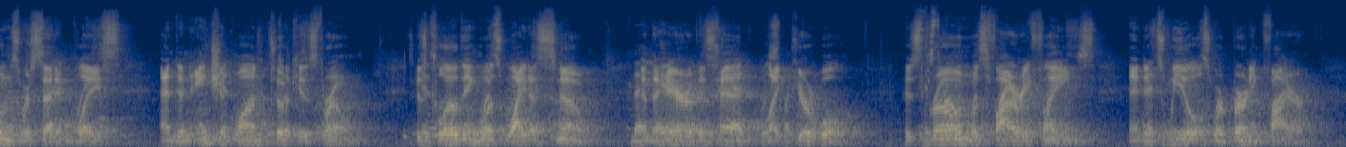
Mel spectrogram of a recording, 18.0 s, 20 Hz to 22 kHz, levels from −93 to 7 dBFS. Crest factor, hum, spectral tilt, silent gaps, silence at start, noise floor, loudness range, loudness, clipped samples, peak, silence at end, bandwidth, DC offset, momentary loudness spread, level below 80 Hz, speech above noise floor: 20 dB; none; -3.5 dB/octave; none; 0 s; -58 dBFS; 2 LU; -33 LUFS; under 0.1%; -14 dBFS; 0.2 s; 18.5 kHz; under 0.1%; 14 LU; -70 dBFS; 25 dB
